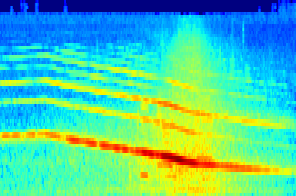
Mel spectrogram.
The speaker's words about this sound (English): I want to hear a siren so I can scare my dad right now. Okay, go ahead.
